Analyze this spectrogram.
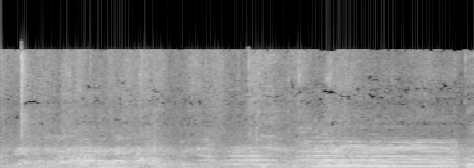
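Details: Feeder cattle lowing at a pre-Eid al-Adha livestock market, several overlapping moos of different pitches, one long low call near the end, set against busy crowd noise and voices.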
